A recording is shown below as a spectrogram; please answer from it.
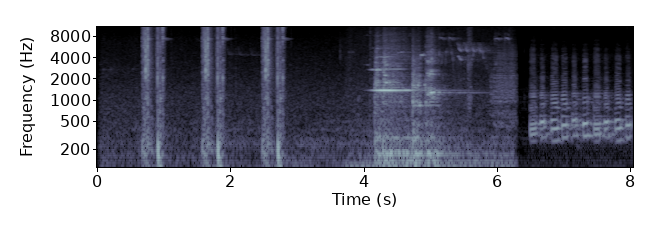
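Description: Three sharp double knocks about a second apart, then an iron gate creaking open with a rising rush of sound that stops abruptly, as intro sound effects. About six and a half seconds in, light music starts with a quick, even pattern of repeated notes.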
